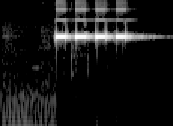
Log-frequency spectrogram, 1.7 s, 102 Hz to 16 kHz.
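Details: Kidde KN-COB-DP2 smoke and carbon monoxide alarm test with AA batteries: four short shrill high-pitched beeps in quick succession, about five a second, in a quiet room; normal test tone.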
